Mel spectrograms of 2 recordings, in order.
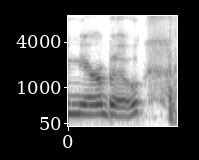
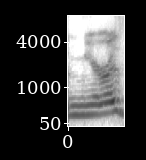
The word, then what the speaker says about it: Mira: i was 18 and someone called me miraboo um and yeah oh on my medical card it says mira's eye with a z um people don't say my name very it's very phonetic it's just a mira um but yeah well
